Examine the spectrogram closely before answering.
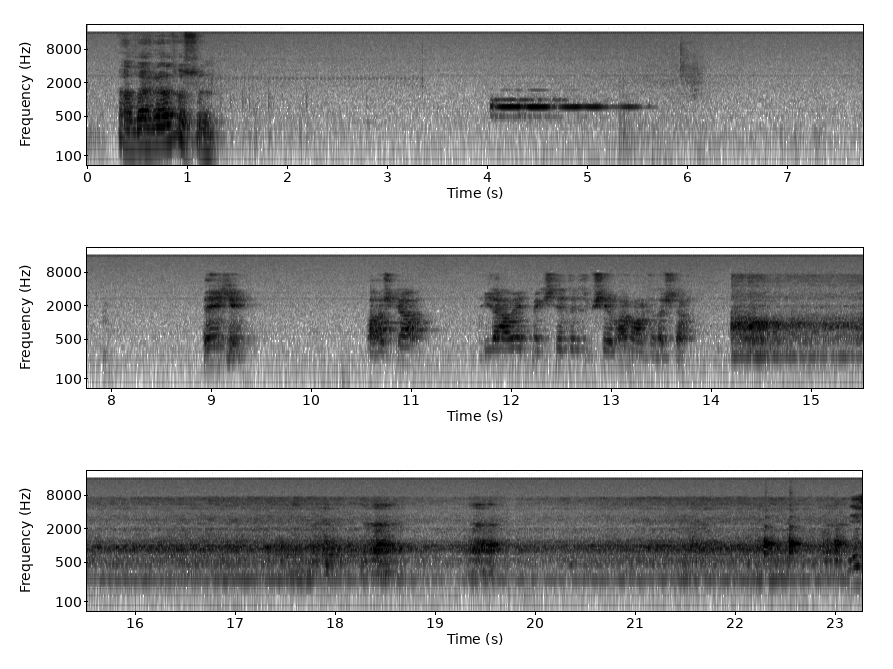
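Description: An elderly man speaks calmly and close, as if heard over an online call.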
